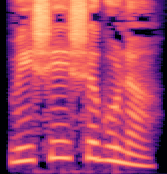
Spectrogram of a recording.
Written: ವಿಶೇಷಗುಣ

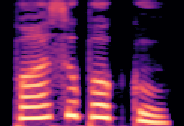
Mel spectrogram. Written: ಪಾಸುಪೊಕ್ಕು

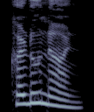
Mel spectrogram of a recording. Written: ಕಟ್ಟನ್ನ

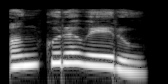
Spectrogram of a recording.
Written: ಅಂಕುರವೇರು

